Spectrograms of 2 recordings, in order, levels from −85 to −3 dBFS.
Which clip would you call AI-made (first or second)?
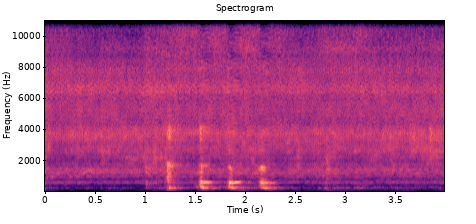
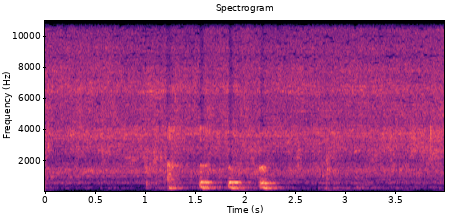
first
